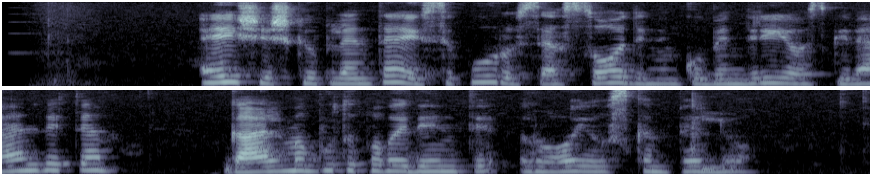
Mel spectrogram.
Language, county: Lithuanian, Panevėžys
